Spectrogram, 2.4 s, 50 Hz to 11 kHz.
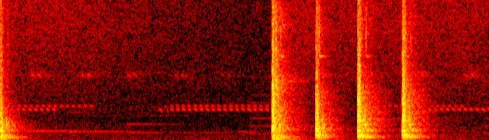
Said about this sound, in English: It was a chilly spring night in the city of Roseville, with temperatures hovering in the mid-40s. At around 5 a.m. on March 8, 2008, Michelle and Paul White were startled out of their sleep by someone knocking loudly on their front door.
